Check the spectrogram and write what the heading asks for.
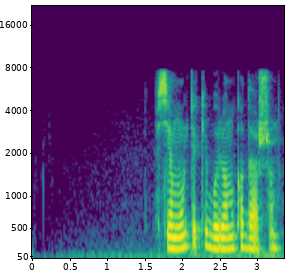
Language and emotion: Russian, neutral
